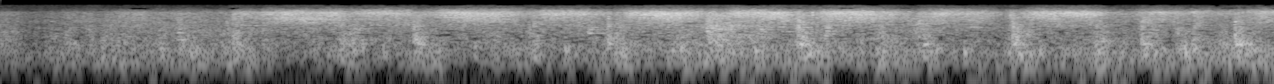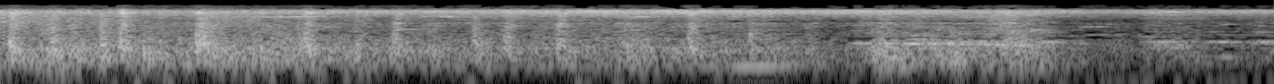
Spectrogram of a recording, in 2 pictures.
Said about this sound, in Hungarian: Csak, hogy már jön a vonat.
